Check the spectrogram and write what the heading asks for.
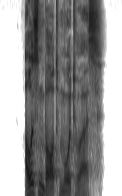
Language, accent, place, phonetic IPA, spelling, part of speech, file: German, Germany, Berlin, [ˈaʊ̯sn̩bɔʁtˌmoːtoːɐ̯s], Außenbordmotors, noun, De-Außenbordmotors.ogg
- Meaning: genitive singular of Außenbordmotor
